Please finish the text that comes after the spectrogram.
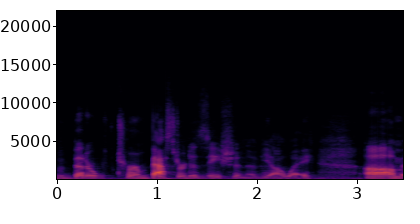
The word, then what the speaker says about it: Yahweh: up with jehovah but it's actually just a weird way of saying Yahweh know what the term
